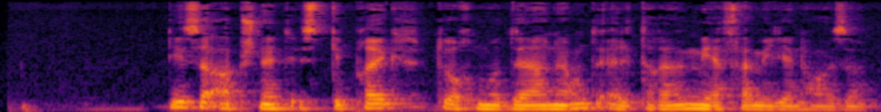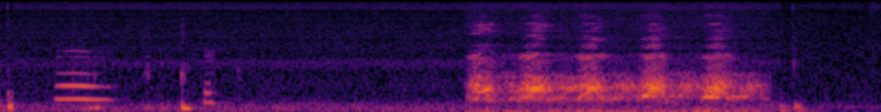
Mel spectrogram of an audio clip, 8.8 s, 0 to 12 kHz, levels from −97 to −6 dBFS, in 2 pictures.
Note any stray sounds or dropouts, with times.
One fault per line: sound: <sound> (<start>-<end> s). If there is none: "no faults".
sound: laugh (4.7-5.6 s)
sound: bark (6.7-8.3 s)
